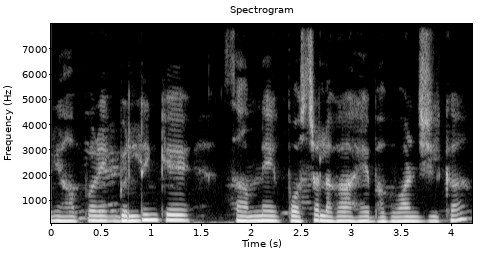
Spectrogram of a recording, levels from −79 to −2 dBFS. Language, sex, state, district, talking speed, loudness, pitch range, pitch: Hindi, female, Arunachal Pradesh, Lower Dibang Valley, 185 wpm, -13 LUFS, 175-195 Hz, 185 Hz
